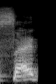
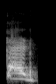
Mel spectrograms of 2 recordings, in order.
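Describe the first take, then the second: First: The word begins with an s sound. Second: The word begins with a k sound. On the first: The speaker calls it wrong. "इसको सैट नहीं पढ़ेंगे" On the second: The speaker calls it right. "कैट पढ़ेंगे"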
